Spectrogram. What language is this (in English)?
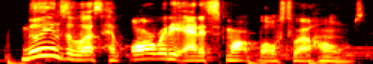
English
